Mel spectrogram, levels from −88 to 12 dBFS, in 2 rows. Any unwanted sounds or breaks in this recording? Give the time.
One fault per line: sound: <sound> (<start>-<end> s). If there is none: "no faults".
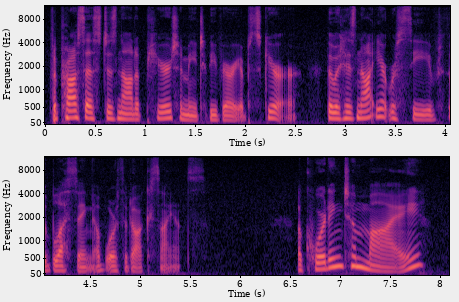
no faults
